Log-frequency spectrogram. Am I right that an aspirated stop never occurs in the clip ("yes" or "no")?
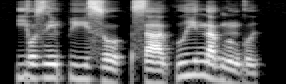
yes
